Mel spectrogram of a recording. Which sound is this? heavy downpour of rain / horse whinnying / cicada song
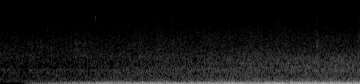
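heavy downpour of rain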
